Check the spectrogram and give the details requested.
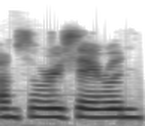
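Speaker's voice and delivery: whispering softly. Voicing a character who apologizes to Saren: quiet whisper. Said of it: "I'm going to just quietly whisper".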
